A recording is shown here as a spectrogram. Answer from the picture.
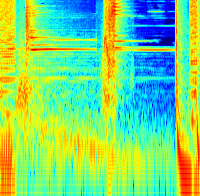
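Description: A short break in a riddim dubstep track: the bass and beat drop out and two metallic clanging hits with a ringing tail sound about a second apart. The heavy bass and beat come back in just before the end.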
